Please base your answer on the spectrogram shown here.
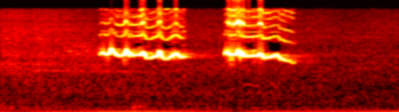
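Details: Orange-headed thrush in the morning, sound used as a lure for silent males: two loud, clear whistled notes, each slurring downward with a wavering quality, separated by a short gap.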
